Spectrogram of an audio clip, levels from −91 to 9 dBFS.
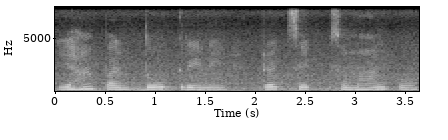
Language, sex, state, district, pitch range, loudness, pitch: Hindi, female, Punjab, Fazilka, 180-200 Hz, -15 LUFS, 190 Hz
